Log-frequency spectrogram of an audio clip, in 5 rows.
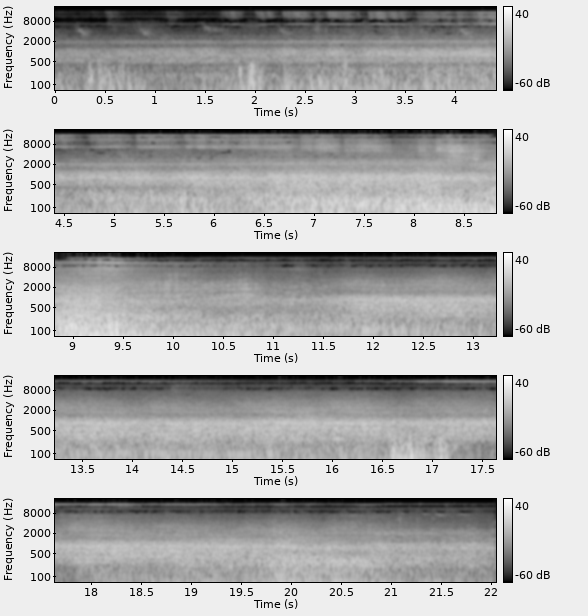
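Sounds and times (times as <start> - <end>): train wheels rumbling on rails: 0.0 - 22.0
clickety-clack over rail joints: 2.9 - 22.0.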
